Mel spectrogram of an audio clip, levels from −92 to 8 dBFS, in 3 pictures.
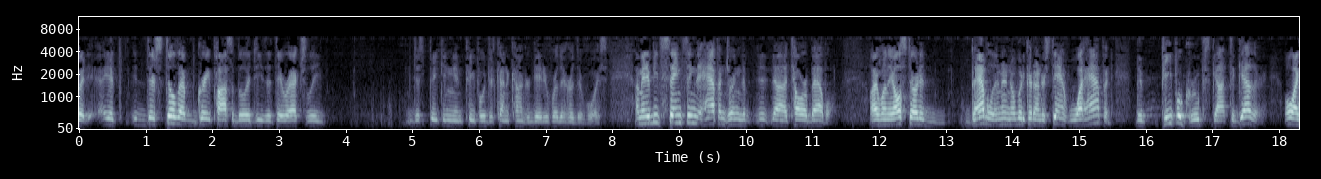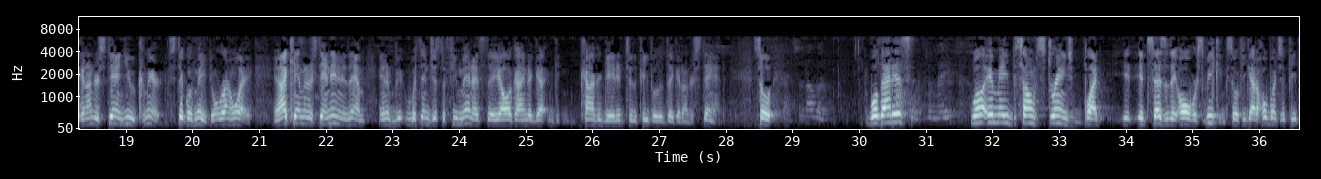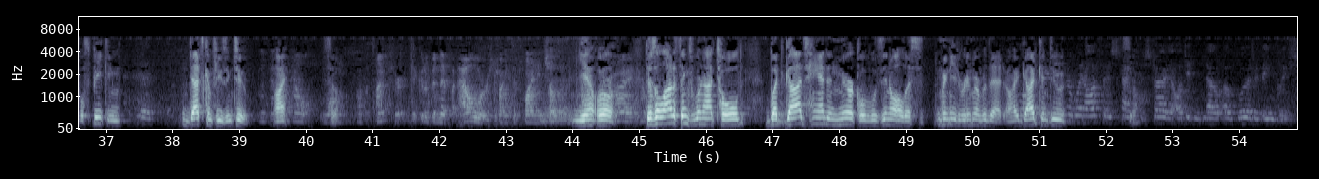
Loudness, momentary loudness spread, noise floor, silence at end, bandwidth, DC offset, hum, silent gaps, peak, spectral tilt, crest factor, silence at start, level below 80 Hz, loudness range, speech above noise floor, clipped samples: -19 LUFS; 19 LU; -64 dBFS; 0.75 s; 6.6 kHz; under 0.1%; none; none; 0 dBFS; -3.5 dB/octave; 20 dB; 0 s; -82 dBFS; 12 LU; 45 dB; under 0.1%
